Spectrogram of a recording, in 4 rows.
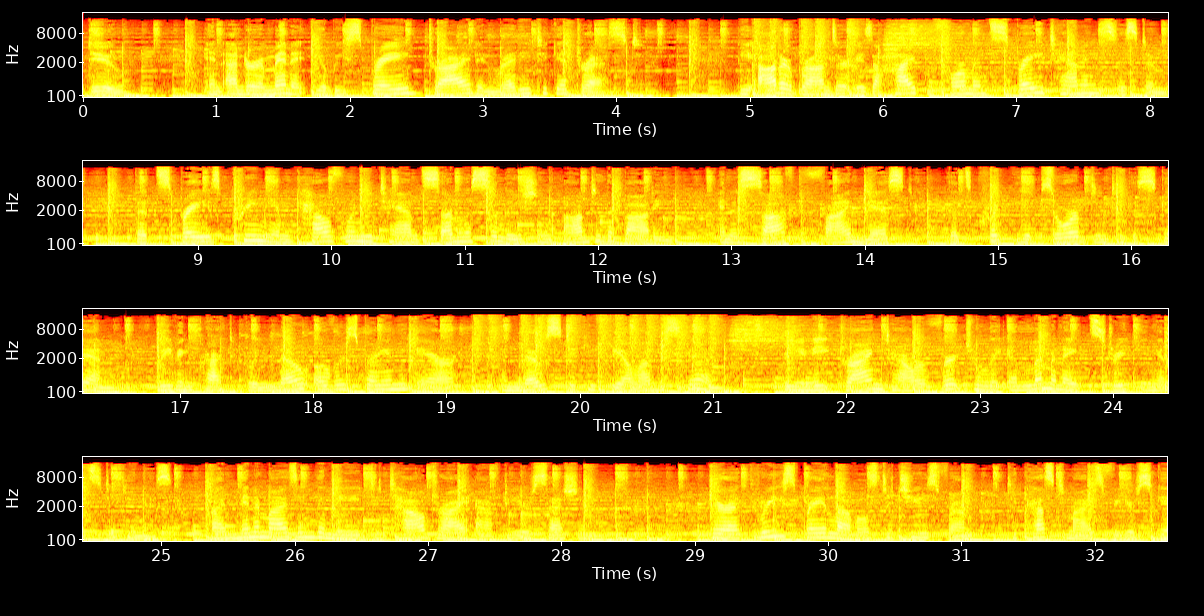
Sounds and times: Speech: 0:00.0 - 0:04.2, 0:04.9 - 0:28.3, 0:29.1 - 0:32.5
Music: 0:00.0 - 0:32.5.

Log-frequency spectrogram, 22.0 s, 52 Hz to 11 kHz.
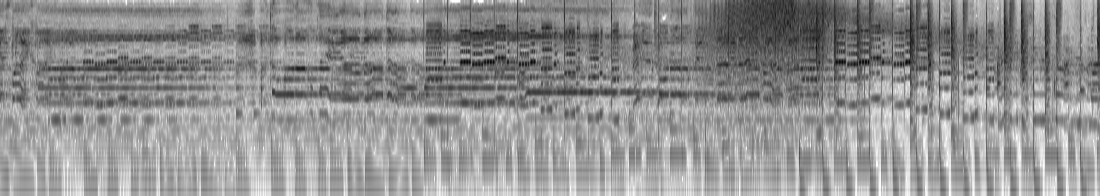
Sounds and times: Music: 0:00.0 - 0:22.0.

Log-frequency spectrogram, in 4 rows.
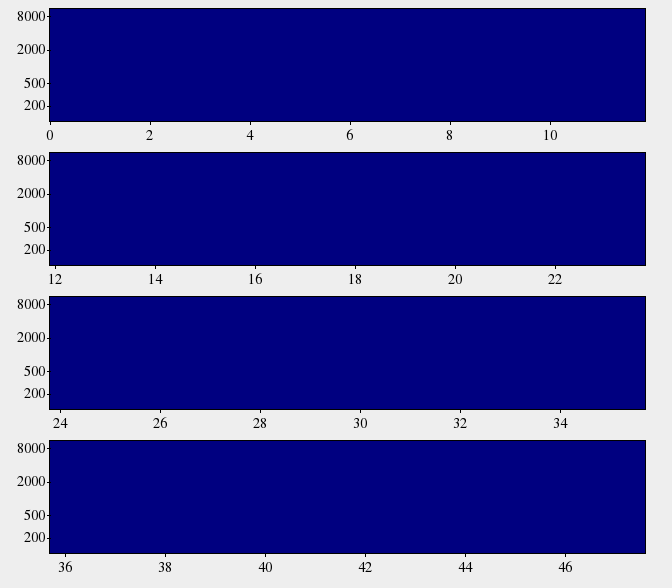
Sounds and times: Silence: 0:00.0 - 0:47.6.

